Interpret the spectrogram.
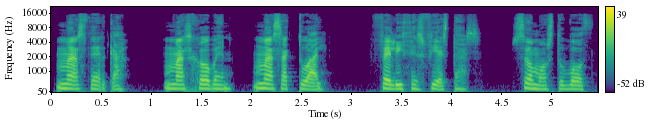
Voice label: jingle navidad cerca spanish christmas voiceover locutora; Jingle navideño "Más cerca"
